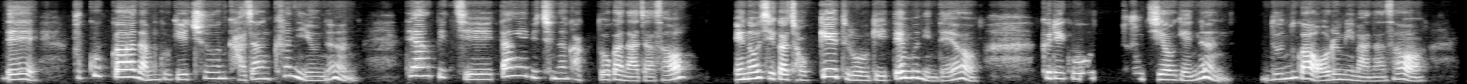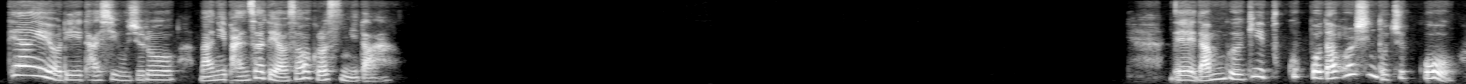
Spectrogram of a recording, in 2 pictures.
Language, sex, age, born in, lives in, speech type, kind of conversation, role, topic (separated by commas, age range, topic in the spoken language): Korean, female, 45-49, South Korea, United States, read, expert-assistant, expert, 왜 북극과 남극은 매우 추운가요?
